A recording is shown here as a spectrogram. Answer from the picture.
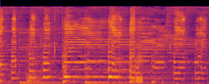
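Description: Instrumental music: a plucked string instrument playing a slow melodic phrase of separate notes over a low sustained tone.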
